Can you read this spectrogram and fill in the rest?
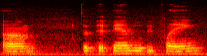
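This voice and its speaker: Mellow-voiced woman teaching choreography. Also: fairly low pitch, completely flat delivery, measured pace, gravelly. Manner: chatty, loose, many fillers. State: sore throat. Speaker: dance choreographer. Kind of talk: casual dance instruction video.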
